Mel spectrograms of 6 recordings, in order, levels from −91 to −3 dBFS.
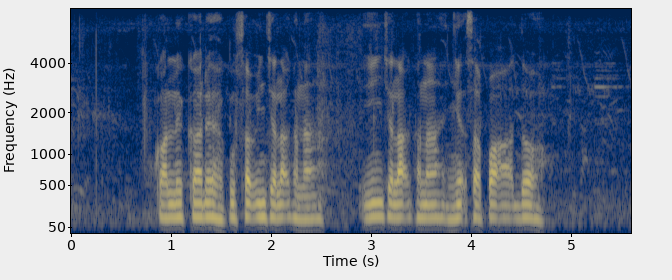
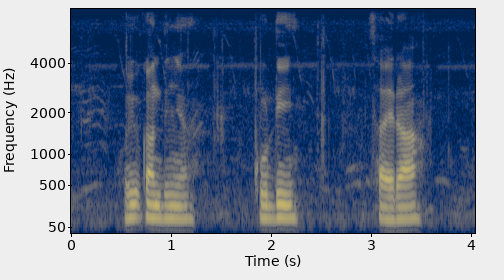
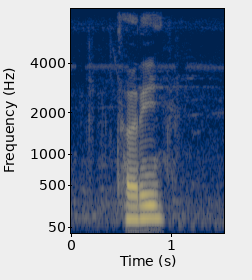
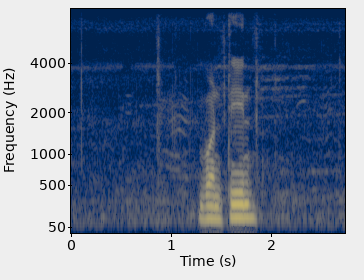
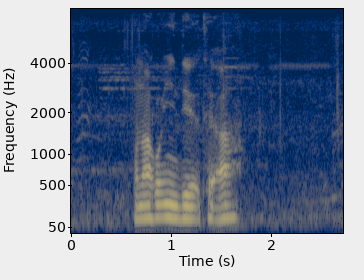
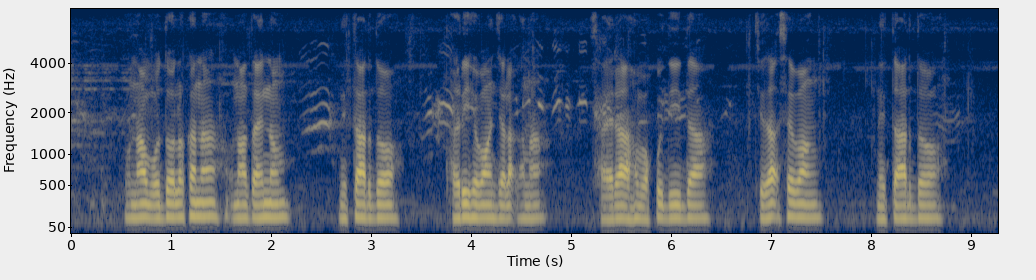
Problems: none marked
